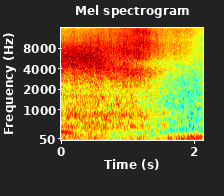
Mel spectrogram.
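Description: Ocean surf washing up the sand, a steady hiss of water with wind rumbling on the microphone.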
